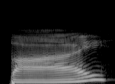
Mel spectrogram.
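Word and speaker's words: 白: learn to say white white translates as by which is pronounced with the mid rising tone good here's something you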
